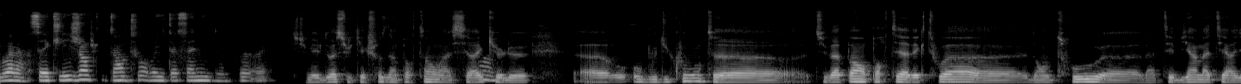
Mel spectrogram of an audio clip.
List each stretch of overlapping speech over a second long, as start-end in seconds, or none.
none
